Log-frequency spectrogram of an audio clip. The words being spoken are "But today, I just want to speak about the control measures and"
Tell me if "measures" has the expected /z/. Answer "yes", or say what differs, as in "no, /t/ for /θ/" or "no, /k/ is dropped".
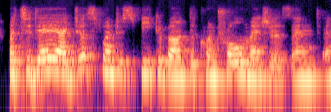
yes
